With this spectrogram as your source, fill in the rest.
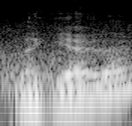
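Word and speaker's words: Maggiolo: the um for uh Maggie Olo magiolo because that's how you pronounce his name so yeah very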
